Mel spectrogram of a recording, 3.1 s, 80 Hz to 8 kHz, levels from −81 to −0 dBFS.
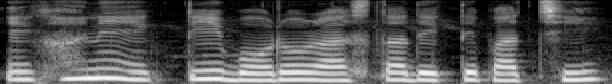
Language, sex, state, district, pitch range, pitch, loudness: Bengali, female, West Bengal, Alipurduar, 235-265 Hz, 250 Hz, -11 LUFS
